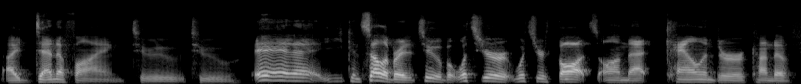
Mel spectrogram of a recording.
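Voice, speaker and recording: Man, podcast host, somewhat low voice, rambling casual chat, repeats words. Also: very animated, a little slow, hardly any pauses, fairly bright tone. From Minnesota, US. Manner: rambling, repeats words while searching for phrasing.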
